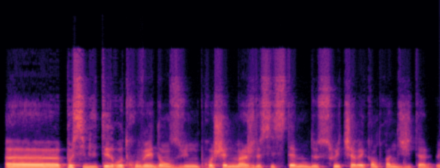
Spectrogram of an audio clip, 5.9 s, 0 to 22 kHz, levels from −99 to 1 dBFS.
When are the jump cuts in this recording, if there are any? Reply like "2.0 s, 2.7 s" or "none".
none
